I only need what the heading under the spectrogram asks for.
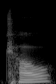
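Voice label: "chou", Mandarin Chinese pinyin voice, second tone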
